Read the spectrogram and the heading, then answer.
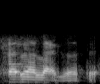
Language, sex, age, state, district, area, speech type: Telugu, male, 60+, Andhra Pradesh, N T Rama Rao, urban, conversation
